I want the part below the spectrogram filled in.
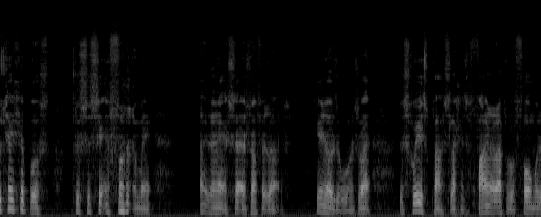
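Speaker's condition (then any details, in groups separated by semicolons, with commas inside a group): Stage 4 tongue cancer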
